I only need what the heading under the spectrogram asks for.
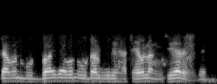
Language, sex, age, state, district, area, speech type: Bodo, male, 18-30, Assam, Udalguri, rural, conversation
